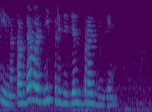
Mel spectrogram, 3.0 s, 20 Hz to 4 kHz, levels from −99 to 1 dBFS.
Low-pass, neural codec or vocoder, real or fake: 3.6 kHz; none; real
